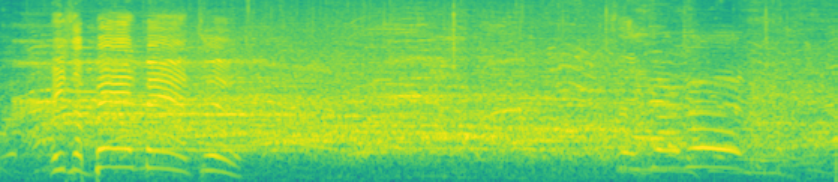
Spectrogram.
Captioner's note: crowd cheering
